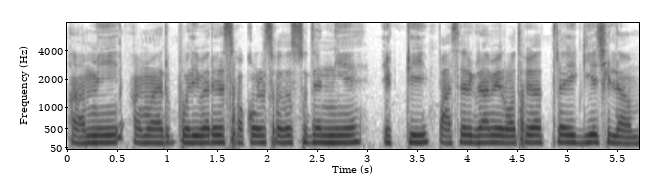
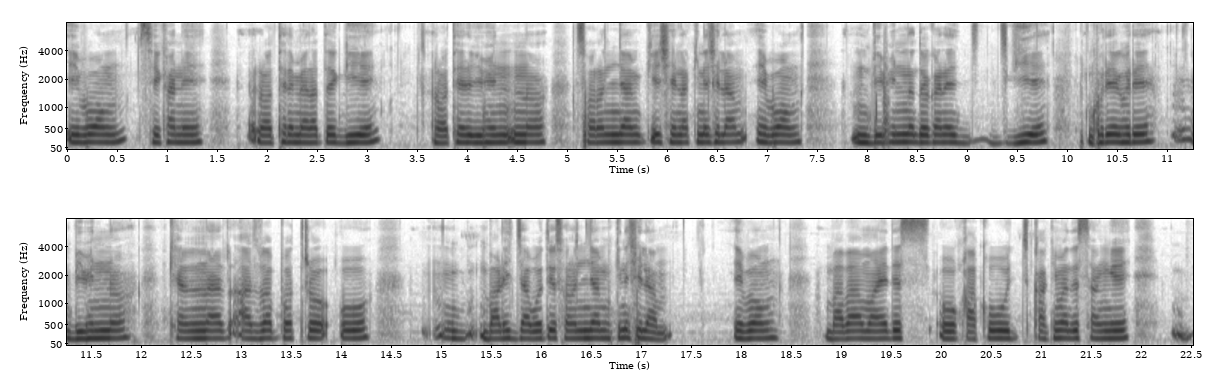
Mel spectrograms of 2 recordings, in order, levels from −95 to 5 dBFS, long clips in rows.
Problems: constant background noise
